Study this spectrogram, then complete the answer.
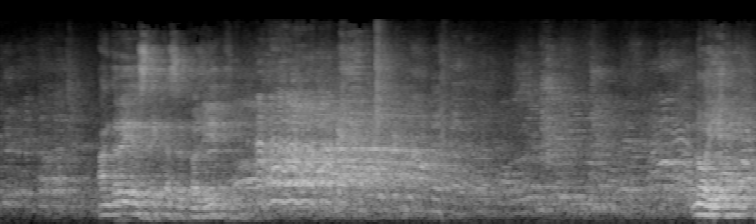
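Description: A man speaks loudly into a microphone through loudspeakers.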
